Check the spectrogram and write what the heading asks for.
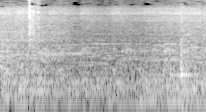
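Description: Claw machine's gantry motor whirring as the claw travels into position over the plush toys, with background music under it. There is a short click about a third of a second in.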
